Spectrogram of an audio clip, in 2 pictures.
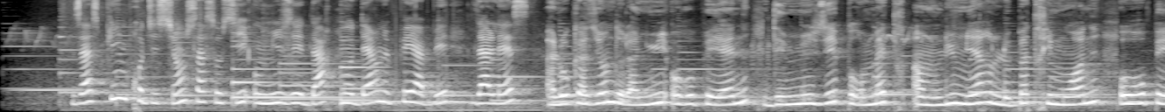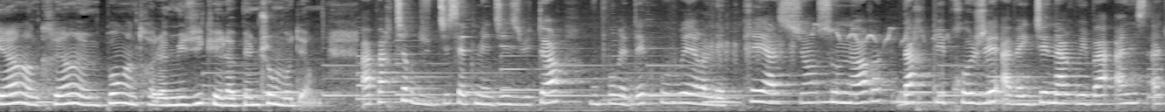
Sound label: Jingle harpy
